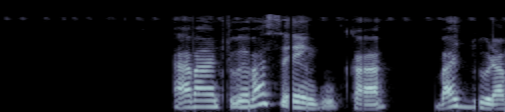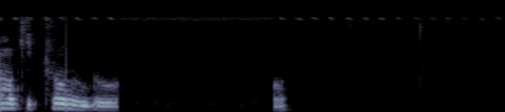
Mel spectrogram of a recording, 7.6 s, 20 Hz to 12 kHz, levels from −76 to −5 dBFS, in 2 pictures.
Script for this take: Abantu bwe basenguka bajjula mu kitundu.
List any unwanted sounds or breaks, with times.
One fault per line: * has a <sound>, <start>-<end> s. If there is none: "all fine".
all fine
